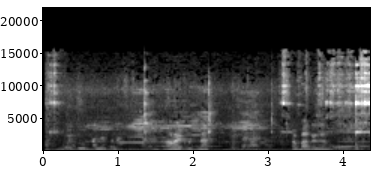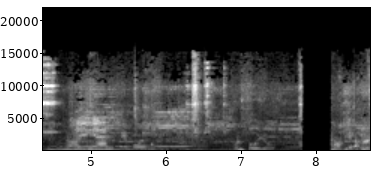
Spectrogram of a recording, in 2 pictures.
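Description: Indistinct voices over background music, with a few short clinks of spoons against bowls. The sound cuts out briefly near the end.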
